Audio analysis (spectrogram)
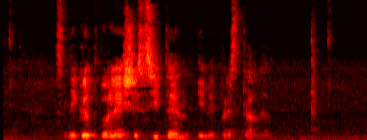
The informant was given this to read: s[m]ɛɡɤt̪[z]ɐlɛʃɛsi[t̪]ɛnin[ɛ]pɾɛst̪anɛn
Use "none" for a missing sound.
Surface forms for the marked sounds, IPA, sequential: n, v, t̪, ɛ

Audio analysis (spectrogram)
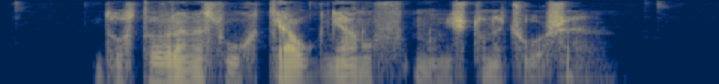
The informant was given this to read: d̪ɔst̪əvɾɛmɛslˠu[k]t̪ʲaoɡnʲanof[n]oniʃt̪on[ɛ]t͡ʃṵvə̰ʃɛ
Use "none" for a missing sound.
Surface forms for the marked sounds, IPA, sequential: x, n, ɛ

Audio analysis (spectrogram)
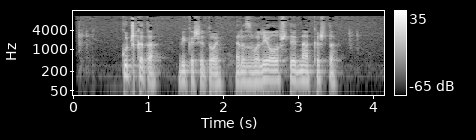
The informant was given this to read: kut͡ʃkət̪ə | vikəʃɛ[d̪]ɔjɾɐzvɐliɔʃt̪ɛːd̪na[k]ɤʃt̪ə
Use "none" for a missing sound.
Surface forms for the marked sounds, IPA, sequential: t̪, k

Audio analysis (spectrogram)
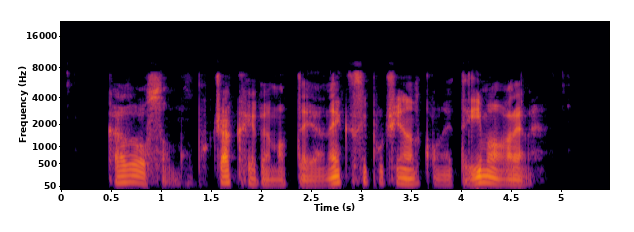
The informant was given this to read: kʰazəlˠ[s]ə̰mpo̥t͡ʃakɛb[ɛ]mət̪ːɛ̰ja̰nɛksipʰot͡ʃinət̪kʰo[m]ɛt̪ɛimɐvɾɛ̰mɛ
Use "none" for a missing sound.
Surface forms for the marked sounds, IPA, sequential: s, ɛ, n

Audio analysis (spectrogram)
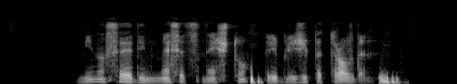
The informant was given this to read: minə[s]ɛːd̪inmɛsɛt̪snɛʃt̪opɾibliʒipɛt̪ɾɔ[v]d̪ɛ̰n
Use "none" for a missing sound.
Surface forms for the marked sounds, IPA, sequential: s, v

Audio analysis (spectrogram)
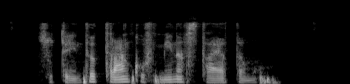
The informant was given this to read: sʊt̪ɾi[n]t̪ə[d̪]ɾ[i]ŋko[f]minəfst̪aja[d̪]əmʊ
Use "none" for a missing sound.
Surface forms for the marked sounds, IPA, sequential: n, t̪, a, f, t̪

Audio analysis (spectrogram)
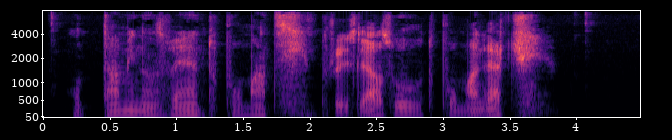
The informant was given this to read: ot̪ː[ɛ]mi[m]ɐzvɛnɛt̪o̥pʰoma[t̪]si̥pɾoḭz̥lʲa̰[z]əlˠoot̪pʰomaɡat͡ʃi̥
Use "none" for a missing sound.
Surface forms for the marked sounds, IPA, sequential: a, n, t̪, z

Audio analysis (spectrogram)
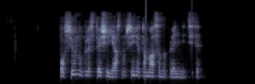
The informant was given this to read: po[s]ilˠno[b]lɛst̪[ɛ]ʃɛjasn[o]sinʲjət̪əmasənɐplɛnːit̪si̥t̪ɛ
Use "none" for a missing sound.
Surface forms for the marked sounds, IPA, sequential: s, b, ɛ, o

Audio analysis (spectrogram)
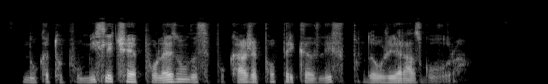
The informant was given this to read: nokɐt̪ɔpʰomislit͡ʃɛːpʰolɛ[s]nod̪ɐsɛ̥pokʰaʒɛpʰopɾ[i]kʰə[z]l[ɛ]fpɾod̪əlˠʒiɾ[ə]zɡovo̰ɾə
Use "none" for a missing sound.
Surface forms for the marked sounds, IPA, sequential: z, i, z, i, a

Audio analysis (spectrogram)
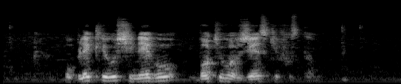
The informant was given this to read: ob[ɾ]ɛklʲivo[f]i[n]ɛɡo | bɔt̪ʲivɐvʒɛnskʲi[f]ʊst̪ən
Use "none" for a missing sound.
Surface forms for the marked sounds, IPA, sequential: l, ʃ, n, f

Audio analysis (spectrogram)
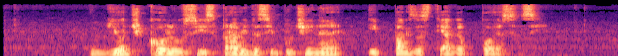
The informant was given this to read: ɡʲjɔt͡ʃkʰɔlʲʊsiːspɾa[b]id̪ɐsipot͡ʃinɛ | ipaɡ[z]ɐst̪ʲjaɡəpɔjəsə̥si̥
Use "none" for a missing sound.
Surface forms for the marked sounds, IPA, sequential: v, z

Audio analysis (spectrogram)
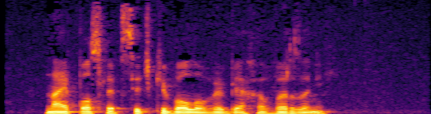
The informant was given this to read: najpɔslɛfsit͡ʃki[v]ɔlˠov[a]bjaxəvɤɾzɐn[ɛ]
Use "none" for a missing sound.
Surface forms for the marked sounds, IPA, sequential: v, ɛ, i

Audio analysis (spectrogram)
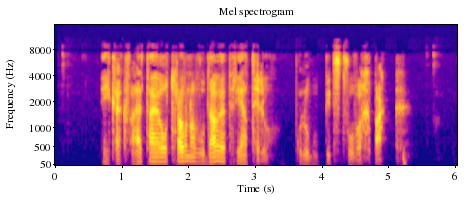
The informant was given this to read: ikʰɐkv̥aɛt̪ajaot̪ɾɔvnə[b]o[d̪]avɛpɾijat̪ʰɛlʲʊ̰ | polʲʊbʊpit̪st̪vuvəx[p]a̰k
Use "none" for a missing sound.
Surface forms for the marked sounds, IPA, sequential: v, d̪, p

